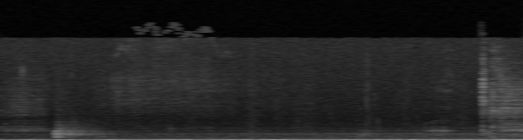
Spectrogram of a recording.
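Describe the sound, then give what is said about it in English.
A steady low rumble inside a car without air conditioning, windows partly open, as the vehicle pulls away, with a brief clatter near the start and a faint higher rattle toward the end, no one speaking. “So we're off. Now, I don't have air conditioning in this car, so I gotta have a little bit of windows open so that I get some airflow through here.”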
